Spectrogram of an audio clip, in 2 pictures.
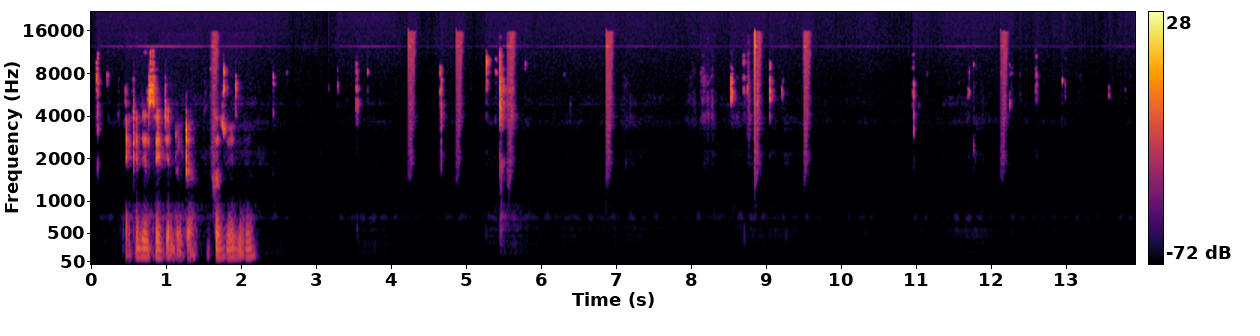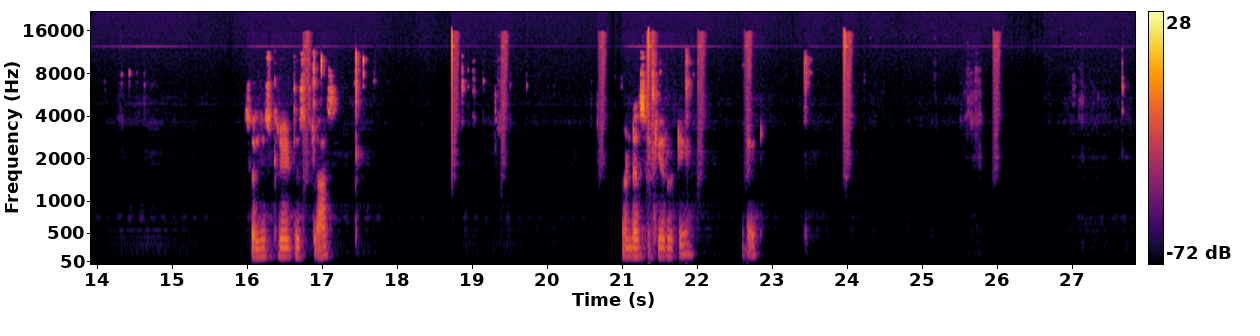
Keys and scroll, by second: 5.3 Return, 17.0 alt+Return.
